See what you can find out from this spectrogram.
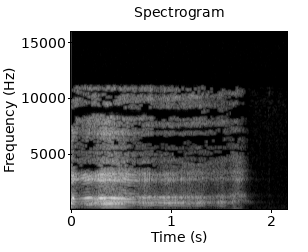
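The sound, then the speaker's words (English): A single drawn-out human groan, a voice imitating someone squeezed under heavy pressure. It is low and moaning, holds for under two seconds, then cuts to silence. “They're groaning. Their spirit is being squished.”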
